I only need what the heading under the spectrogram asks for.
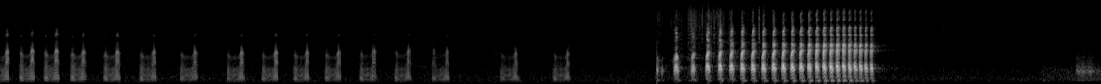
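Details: Willow Ptarmigan giving short nasal clucks spaced evenly for several seconds, then a pause and a loud, fast, accelerating harsh rattle that cuts off abruptly, followed by faint soft notes.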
